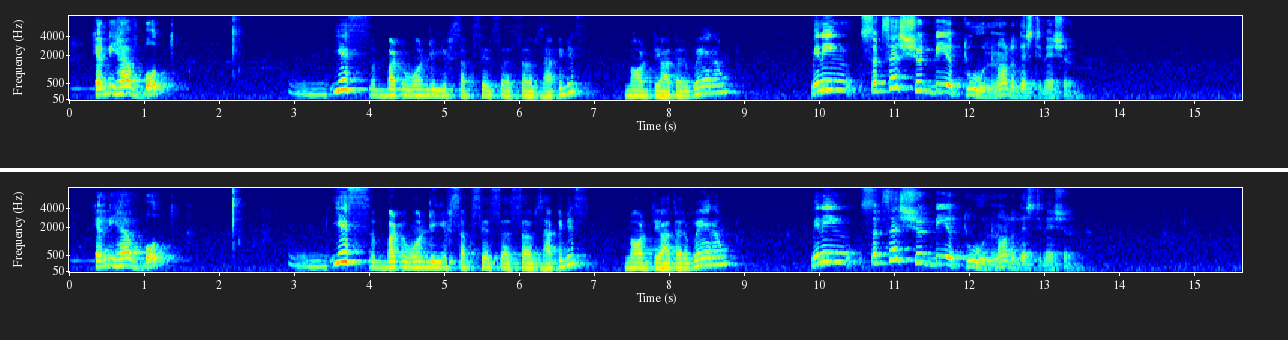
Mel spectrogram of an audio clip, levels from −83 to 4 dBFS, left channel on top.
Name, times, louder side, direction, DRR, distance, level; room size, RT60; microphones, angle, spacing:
voice 1, 0.3-1.2 9.9-13.4, left 3 dB, 60° left, 1.4 m, -32 dB
voice 2, 2.9-6.9 7.4-8.9, right 2 dB, 45° right, 0.9 m, -32 dB
12.5 x 11.0 x 9.2 m
head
